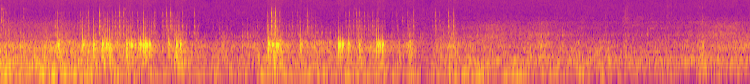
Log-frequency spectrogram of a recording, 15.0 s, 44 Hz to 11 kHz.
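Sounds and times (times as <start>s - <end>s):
small clicks and rattles: 1.0s - 9.3s.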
